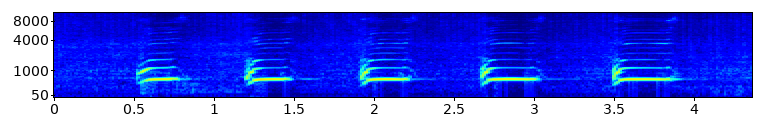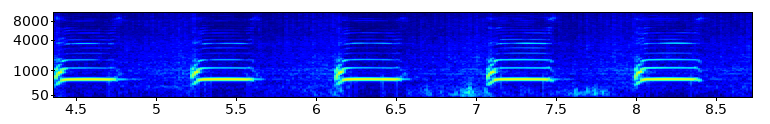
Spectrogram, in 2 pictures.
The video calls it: African Wild Dog Calling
